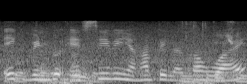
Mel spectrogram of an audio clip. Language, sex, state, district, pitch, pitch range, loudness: Hindi, female, Punjab, Pathankot, 225 Hz, 215-245 Hz, -15 LUFS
